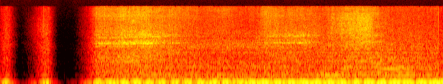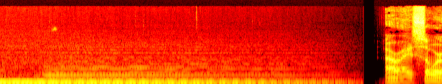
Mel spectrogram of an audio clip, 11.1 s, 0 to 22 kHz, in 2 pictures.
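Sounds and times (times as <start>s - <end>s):
train passing: 1.1s - 10.0s
steady horn-like tones: 2.7s - 10.1s
speech: 10.4s - 11.0s.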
